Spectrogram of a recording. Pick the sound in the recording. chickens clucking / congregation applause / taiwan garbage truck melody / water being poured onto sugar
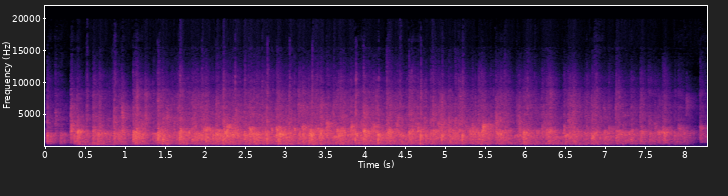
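congregation applause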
